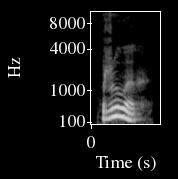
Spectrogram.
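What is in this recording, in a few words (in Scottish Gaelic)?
"rudhadh", Scottish Gaelic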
